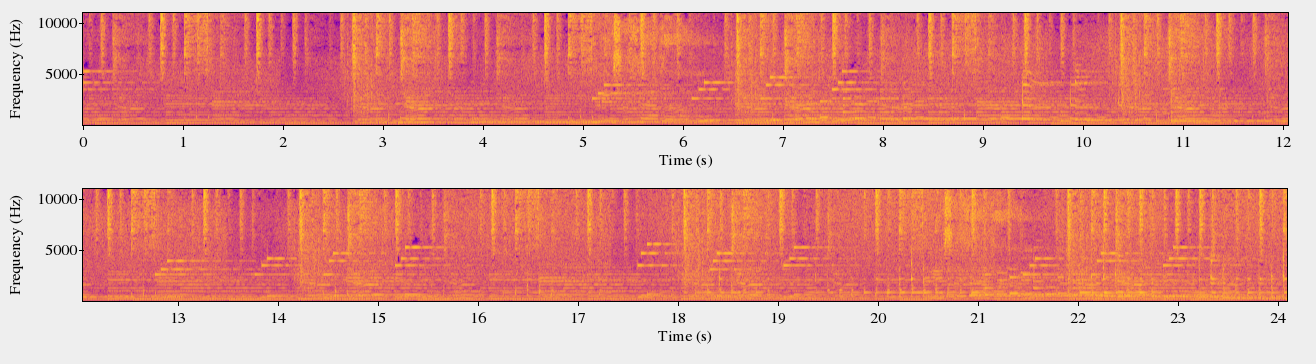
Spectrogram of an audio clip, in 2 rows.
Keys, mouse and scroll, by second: 0.6 Return, 1.1 shift+~, 2.4 shift+3, 2.7 ctrl+v, 4.0-10.3 drag, 10.5 ctrl+s, 11.7-22.3 drag, 23.6-24.0 drag.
